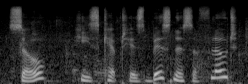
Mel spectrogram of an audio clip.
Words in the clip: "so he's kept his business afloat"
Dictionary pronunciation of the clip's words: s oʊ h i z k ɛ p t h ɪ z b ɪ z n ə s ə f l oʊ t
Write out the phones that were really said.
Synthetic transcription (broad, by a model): s oʊ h i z k ɛ p t h ɪ z b ɪ z n ə s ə f l oʊ t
